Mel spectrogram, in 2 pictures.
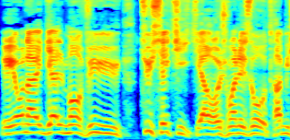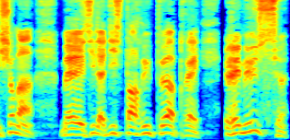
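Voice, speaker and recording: A man reading an audiobook, voicing a grave older wizard who speaks in a flat, measured way. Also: on the high side, no echo, studio quality, pitched above the performer's own voice. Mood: grim. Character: grave older male wizard, calm and weary.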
